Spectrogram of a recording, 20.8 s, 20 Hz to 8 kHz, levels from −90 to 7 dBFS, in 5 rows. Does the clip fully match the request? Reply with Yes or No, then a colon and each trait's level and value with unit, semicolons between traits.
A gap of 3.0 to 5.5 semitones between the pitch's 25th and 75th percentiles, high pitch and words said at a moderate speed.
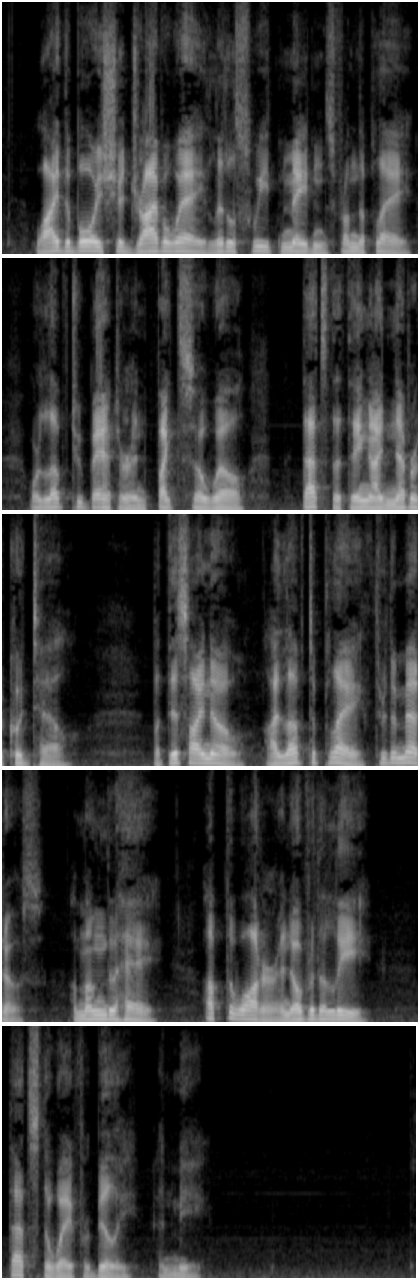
No: average, 5.1 semitones; low, 125 Hz; average, 165 wpm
